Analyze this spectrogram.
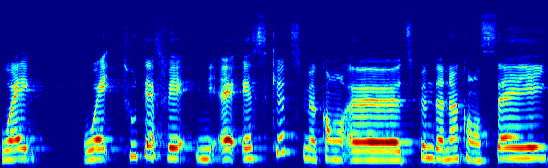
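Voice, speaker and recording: Against a quiet background, a woman with a Quebec accent speaks at a very slow pace in a high pitch, with ordinary pitch variation, big swings in loudness, and long, frequent pauses. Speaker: nutritionist hosting a live video. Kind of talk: casual live stream chat. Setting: live video broadcast. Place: home room.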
